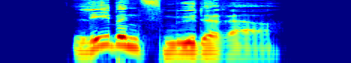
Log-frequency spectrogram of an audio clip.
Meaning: inflection of lebensmüde: 1. strong/mixed nominative masculine singular comparative degree 2. strong genitive/dative feminine singular comparative degree 3. strong genitive plural comparative degree
- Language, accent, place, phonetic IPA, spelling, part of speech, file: German, Germany, Berlin, [ˈleːbn̩sˌmyːdəʁɐ], lebensmüderer, adjective, De-lebensmüderer.ogg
